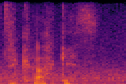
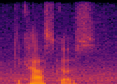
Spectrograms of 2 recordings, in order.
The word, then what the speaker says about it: Dacascos: Not Dacascos. it's Dacascos.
